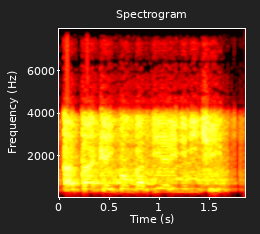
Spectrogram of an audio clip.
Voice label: bomber attack, dialogs italian; War Thunder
